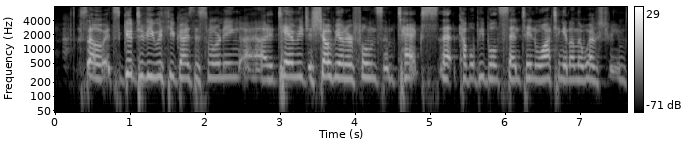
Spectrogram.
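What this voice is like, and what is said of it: Hoarse, nearly lost voice. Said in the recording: “with zero voice”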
